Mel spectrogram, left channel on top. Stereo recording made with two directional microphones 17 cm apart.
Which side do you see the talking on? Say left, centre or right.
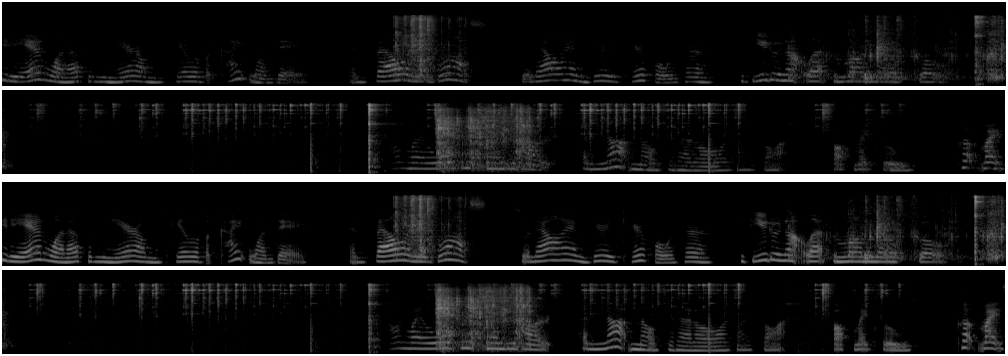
right.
